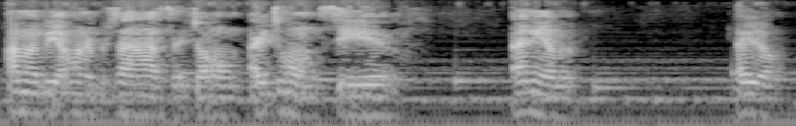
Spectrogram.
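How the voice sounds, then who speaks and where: A woman's voice: extremely low pitch, flat delivery, normal speed. Muffled, insistent woman defending herself under questioning. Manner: insistent, repetitive denials. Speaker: suspect under police questioning. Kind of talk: pleading, defensive interrogation answers. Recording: muffled, distant interrogation recording, music behind.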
